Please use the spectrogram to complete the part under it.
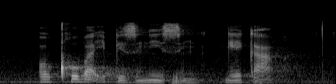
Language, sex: Zulu, male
